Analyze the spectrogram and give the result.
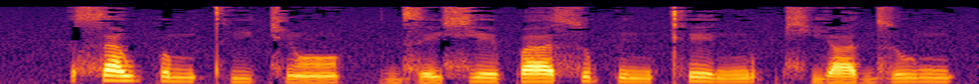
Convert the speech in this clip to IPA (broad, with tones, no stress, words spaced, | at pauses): sa˦wpə˧m t̪ʰi˧t͡ɕɔ̃˧ | d͡ze˨˩ɕe˥˧ pa˦su˦ pĩ˧nkʰe˥˧ ŋə˦p̚t͡ɕʰja˧d͡zu˦m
